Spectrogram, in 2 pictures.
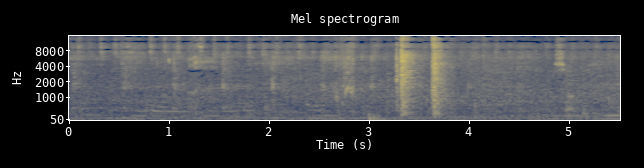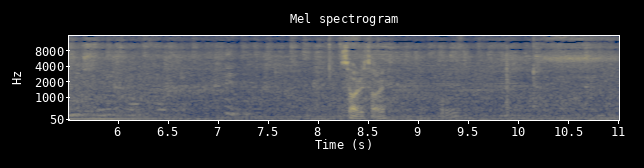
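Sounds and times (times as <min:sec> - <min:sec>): quiet background music: 0:00.0 - 0:11.0
phone scraping against sleeve: 0:02.6 - 0:03.1.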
